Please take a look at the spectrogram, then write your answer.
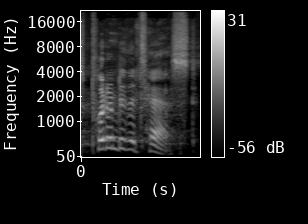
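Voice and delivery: a light voice of God daring them; voicing God. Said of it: "See, God says".

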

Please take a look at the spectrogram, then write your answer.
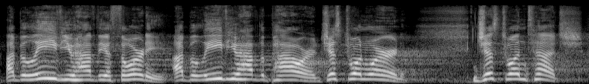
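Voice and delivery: high, ringing declaration of belief; confident faith. Acted. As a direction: declare it to the Lord with full conviction. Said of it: "when they come to him in faith".

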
